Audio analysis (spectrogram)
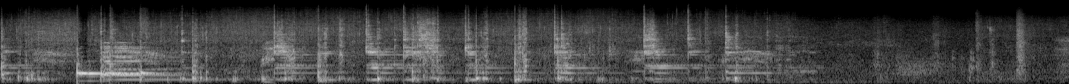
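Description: Garlic paste, chopped capsicum and tomato sauté in a pan for a beef mandi. A spatula scrapes and stirs in repeated close strokes over a soft sizzle, and the strokes grow sparser toward the end.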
